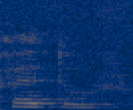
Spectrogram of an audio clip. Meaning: feather
- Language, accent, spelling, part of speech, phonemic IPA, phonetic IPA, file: Armenian, Eastern Armenian, փետուր, noun, /pʰeˈtuɾ/, [pʰetúɾ], Hy-փետուր.ogg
